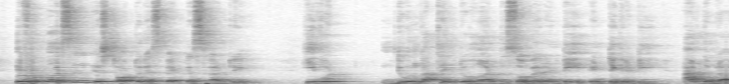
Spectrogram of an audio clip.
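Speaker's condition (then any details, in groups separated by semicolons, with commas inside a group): No condition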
